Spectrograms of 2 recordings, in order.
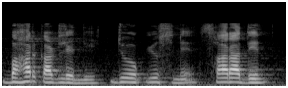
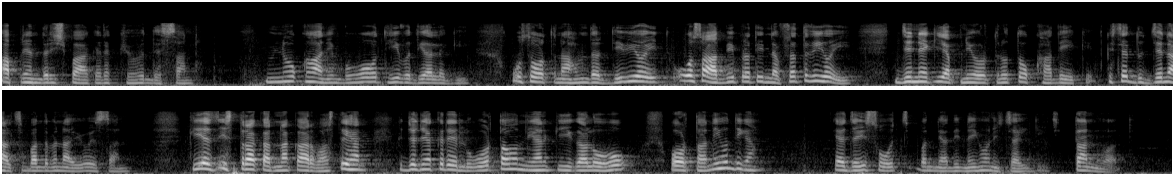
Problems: background sounds at intervals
